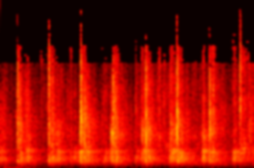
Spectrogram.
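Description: A church audience applauds steadily, many hands clapping in a dense, bright patter with soft regular surges, sustained at moderate loudness with no voices.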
